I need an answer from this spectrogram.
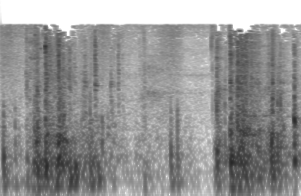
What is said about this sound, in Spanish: abre la nevera y saca los carretes.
